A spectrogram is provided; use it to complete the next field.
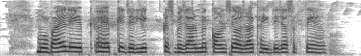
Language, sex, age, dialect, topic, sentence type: Hindi, male, 18-24, Awadhi Bundeli, agriculture, question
